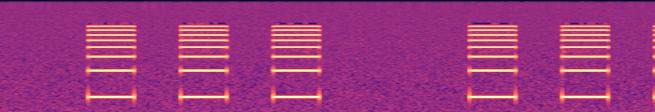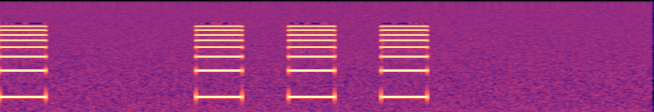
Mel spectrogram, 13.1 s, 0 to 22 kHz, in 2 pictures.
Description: Alarm pattern, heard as an alarm's beeps, played three times, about 550 Hz. Temporal three. Smoke or fire, evacuate.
